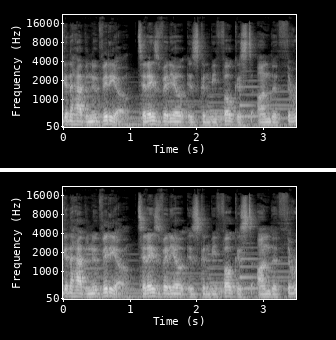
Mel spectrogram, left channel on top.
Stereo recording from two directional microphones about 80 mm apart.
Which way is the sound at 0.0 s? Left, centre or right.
Centre.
